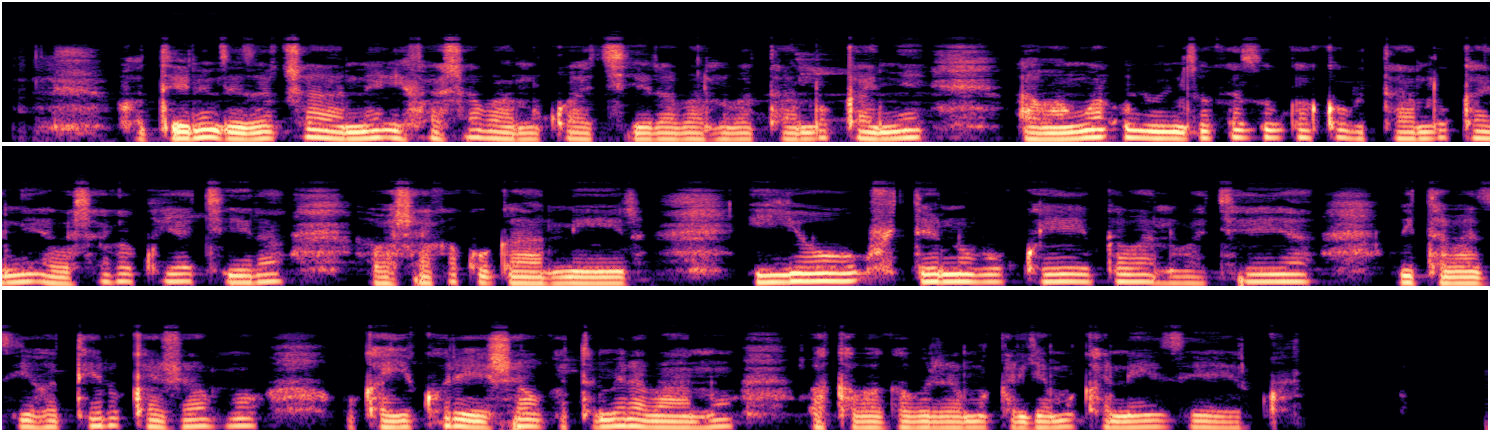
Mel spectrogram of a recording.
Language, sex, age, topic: Kinyarwanda, female, 25-35, finance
